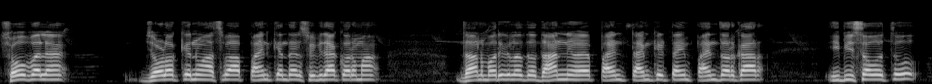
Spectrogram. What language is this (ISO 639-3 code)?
ori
